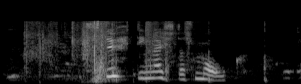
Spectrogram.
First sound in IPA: s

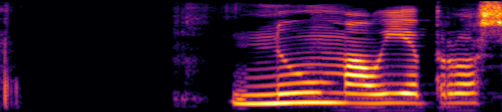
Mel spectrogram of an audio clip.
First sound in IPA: n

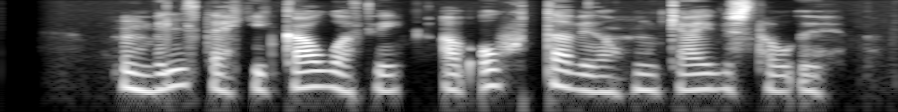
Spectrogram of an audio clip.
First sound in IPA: h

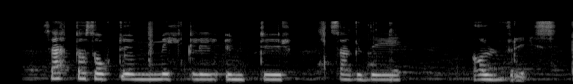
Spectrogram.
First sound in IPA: θ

